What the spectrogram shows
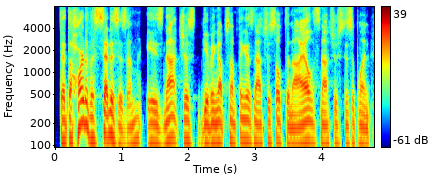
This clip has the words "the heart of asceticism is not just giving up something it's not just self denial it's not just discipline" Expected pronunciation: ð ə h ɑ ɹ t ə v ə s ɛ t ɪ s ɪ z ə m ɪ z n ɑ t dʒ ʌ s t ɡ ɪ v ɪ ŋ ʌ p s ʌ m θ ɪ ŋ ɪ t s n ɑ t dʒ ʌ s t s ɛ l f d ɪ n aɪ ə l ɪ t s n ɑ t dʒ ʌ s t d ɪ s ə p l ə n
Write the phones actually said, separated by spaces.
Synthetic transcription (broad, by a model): ð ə h ɑ ɹ t ə v ə s ɛ t ɪ s ɪ z ə m ɪ z n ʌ t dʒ ʌ s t ɡ ɪ v ɪ ŋ ʌ p s ʌ m θ ɪ ŋ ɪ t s n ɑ t dʒ ʌ s t s ɛ l f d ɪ n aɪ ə l ɪ t s n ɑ t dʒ ʌ s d ɪ s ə p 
